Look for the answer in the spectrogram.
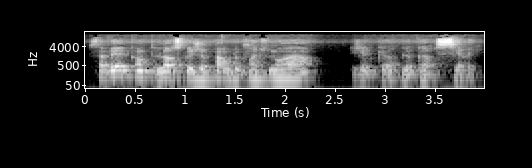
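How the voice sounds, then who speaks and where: A man's voice: fairly low pitch, moderate pace, darkish tone. A middle-aged man from Congo, talking indignantly and emphatically as an interview guest in a living room. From Republic of the Congo. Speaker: guest, political commentator. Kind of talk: impassioned interview talk. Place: living room, seated in armchair. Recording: roomy echo.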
